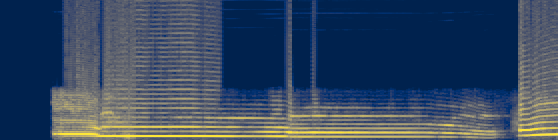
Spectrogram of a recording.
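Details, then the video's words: Pet dog howling when prompted by its owner: one long, steady, mournful note that drops early, holds, then sags lower before a fresh howl begins near the end. "Making my dog howl"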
